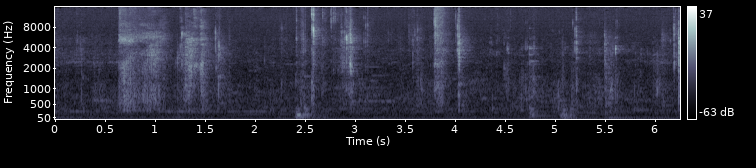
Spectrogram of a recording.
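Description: Close-miked mouth sounds of a person eating fufu and bitter leaf soup by hand: irregular wet chewing and smacking with short sharp clicks.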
